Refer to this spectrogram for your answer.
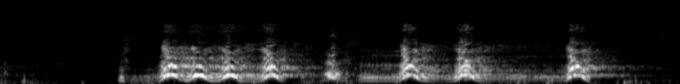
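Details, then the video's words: A Rhodesian Ridgeback barks for its territory, giving after a second of near silence a quick string of about eight sharp, deep barks, some doubled, with faint growly tones between them. "Rhodesian ridgeback barking for the territory"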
